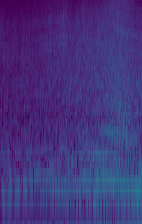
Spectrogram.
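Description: GT race cars, BMW and Mercedes machines, roar down a long straight at Mount Panorama in a sim racing game, a steady engine drone that swells louder toward the end with no talk.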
